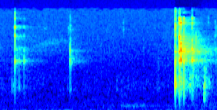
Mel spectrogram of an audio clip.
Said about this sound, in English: One more sip of banana liqueur. Just one cube of ice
